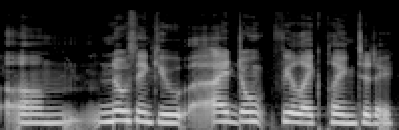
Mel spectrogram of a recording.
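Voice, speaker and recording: A woman's voice: fairly high pitch, fairly even intonation, slow pace, darkish tone, smooth, no room sound. A woman voicing a shy, downcast young schoolboy in a children's cartoon, hesitant and meek. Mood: reluctant. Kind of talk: children's educational cartoon acting.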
